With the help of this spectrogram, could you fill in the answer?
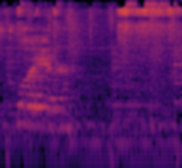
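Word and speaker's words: coir: it's a texti fiber how do you see it cor cor or in American englisher quer I almost feel like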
